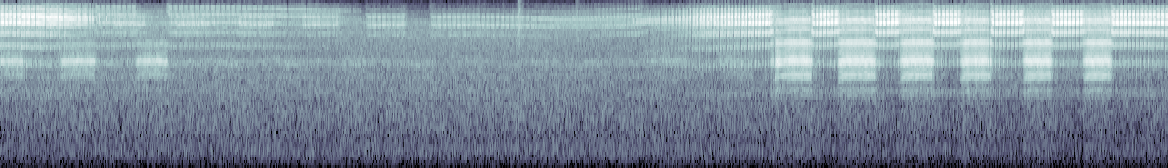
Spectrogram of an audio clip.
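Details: Haruzemi cicada calling in nature: a steady high-pitched buzz with faint pulses that drops slightly quieter, then swells after several seconds into strong rhythmic throbbing, roughly one-and-a-half beats per second.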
